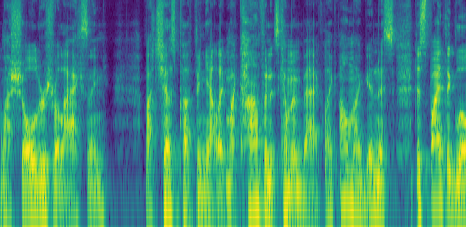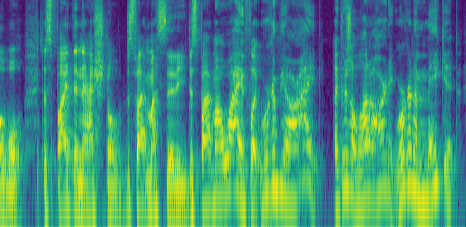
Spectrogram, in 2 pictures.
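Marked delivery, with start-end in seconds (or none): 4.2-11.6 rising higher, bursting with relief; joyful relief. Retold or imitated. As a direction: let the hope climb up into joy. Retold joyful relief in worship.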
